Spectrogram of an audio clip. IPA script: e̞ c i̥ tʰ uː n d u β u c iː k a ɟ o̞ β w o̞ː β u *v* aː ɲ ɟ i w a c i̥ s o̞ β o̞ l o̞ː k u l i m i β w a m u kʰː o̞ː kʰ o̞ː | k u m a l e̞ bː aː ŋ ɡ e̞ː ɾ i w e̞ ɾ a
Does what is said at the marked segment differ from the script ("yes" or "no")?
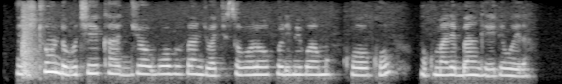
no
